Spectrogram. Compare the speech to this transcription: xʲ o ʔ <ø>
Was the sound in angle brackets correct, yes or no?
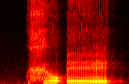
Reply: no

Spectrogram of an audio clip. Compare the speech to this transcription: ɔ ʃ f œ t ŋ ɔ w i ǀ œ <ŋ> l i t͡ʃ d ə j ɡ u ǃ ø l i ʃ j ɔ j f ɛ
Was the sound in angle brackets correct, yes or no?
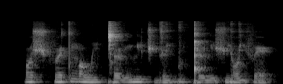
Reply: yes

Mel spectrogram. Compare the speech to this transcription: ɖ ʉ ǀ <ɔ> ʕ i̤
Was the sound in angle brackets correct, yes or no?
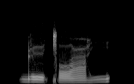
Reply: yes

